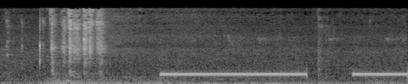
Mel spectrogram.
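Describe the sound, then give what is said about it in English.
A payphone gives a steady, loud, mid-pitched dial tone after a burst of clattering clicks from handling the receiver. The tone holds for about two seconds, cuts out briefly after a click, then resumes. “I found a payphone and called her.”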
